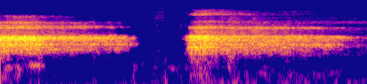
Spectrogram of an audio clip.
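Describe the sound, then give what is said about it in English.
A deep breath is drawn into the ribs as two long, airy breath sounds separated by a short silent pause, each fading gradually. “take a deep breath into your ribs”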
